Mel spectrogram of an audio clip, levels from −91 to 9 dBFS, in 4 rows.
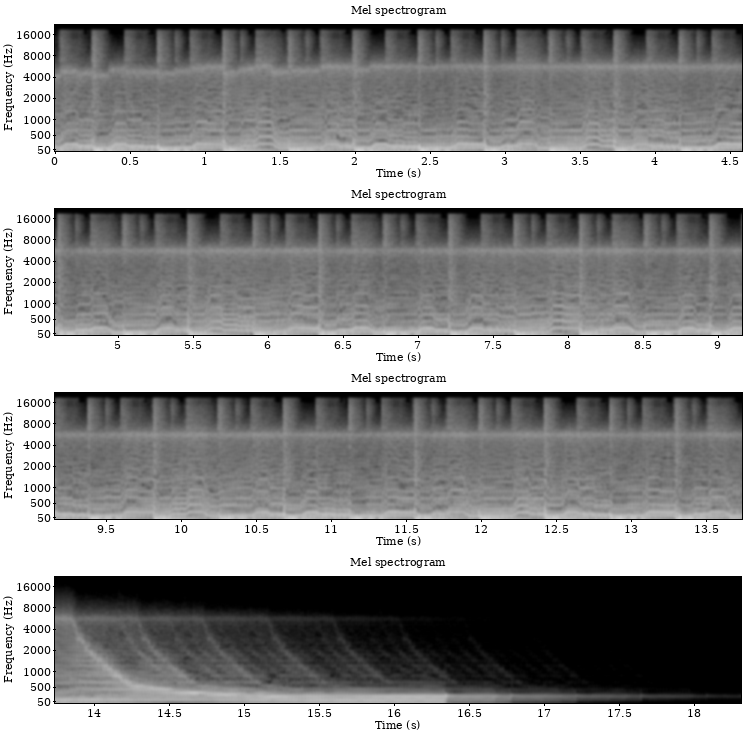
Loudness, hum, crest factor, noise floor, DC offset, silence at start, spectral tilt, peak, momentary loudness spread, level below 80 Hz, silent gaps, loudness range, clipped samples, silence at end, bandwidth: -16 LUFS; none; 16 dB; -71 dBFS; under 0.1%; 0 s; -4.5 dB/octave; 0 dBFS; 2 LU; -20 dBFS; none; 2 LU; under 0.1%; 1.55 s; 19.5 kHz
